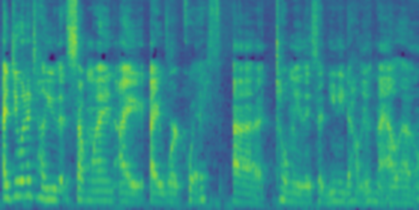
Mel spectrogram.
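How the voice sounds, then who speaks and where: The speaker keeps a moderate pace with lively intonation and hardly any pauses. Noticeable background noise runs underneath. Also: woman, fairly low pitch for a woman. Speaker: podcast co-host. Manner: animated, humorous.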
